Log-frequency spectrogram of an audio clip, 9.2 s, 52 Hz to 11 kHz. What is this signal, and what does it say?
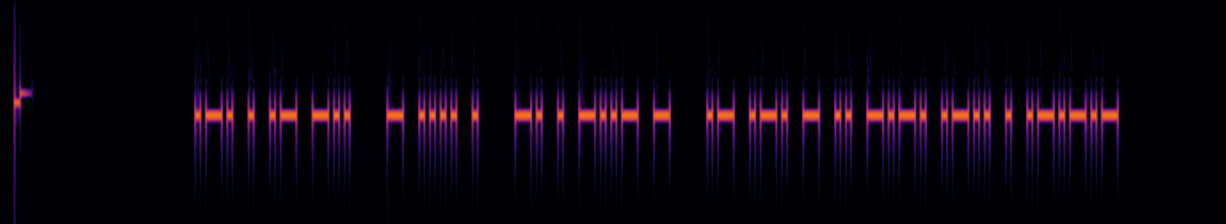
Morse code, heard as a keyed tone, about 30 wpm, 700 Hz. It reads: READ THE NEXT ARTICLE.
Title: Sentences from Top 1000 Words - Review Part 5 - 30wpm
